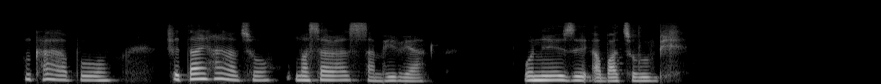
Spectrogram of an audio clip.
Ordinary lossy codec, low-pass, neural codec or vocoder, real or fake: none; 7.2 kHz; codec, 16 kHz, 0.8 kbps, ZipCodec; fake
